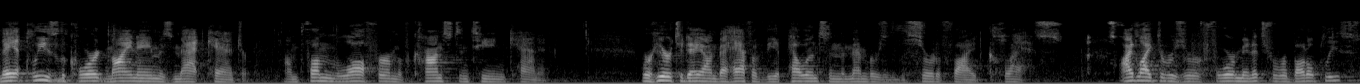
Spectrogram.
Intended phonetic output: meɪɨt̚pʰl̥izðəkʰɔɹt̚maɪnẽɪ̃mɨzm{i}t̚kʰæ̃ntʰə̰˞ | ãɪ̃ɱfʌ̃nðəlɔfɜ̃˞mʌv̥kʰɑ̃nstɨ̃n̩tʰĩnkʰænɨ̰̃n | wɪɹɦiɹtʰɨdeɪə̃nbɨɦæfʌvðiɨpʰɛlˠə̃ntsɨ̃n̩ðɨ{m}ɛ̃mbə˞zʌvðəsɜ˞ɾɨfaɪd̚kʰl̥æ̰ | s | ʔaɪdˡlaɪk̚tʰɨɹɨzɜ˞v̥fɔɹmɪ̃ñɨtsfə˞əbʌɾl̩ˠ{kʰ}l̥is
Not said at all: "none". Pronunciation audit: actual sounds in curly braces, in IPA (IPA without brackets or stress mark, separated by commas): æ, m, pʰ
